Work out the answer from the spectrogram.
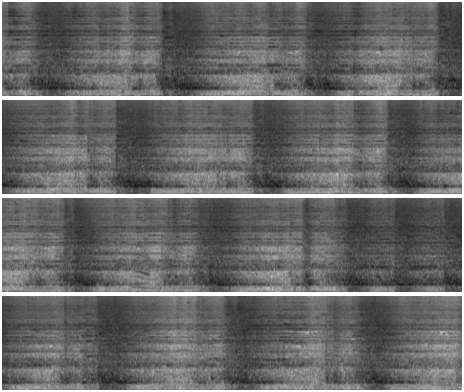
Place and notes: M.Lampis - Mamuthones (carnival) for udo noll
Mamoiada Province of Nuoro, Italy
